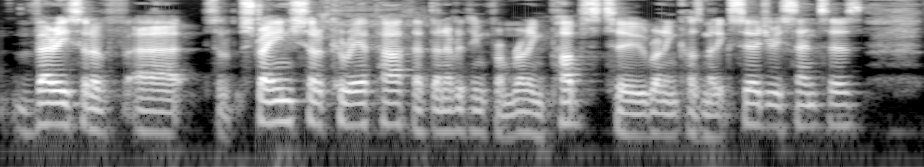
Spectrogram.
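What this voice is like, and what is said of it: Yorkshire English accent. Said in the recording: “my dulcet tones, originally from the People's Republic of Yorkshire in the UK ... still haven't lost my accent”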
